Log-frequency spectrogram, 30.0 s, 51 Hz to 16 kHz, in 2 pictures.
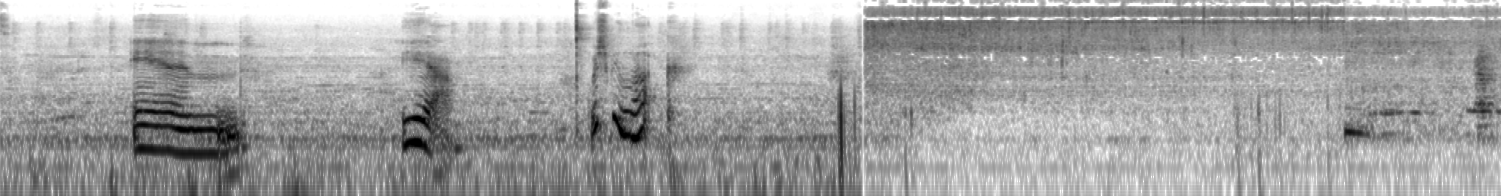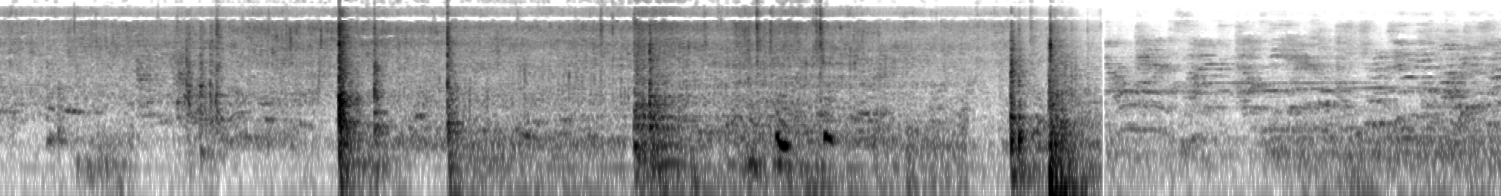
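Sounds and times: steak sizzling in a pan: 0:08.6 - 0:25.1.

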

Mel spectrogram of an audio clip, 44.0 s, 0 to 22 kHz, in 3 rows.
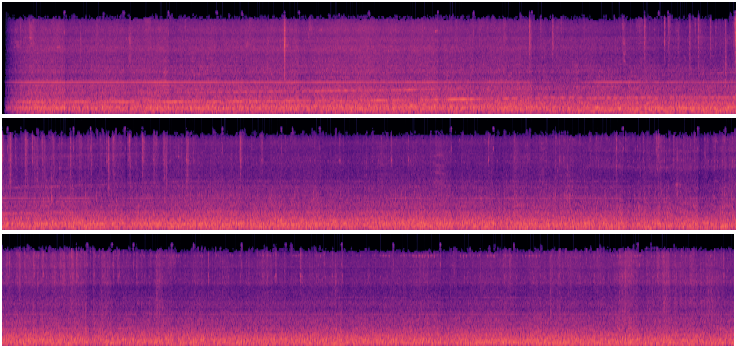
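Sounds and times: jet engine roar: 0:00.0 - 0:44.0
jet engines spooling up: 0:00.1 - 0:18.7.

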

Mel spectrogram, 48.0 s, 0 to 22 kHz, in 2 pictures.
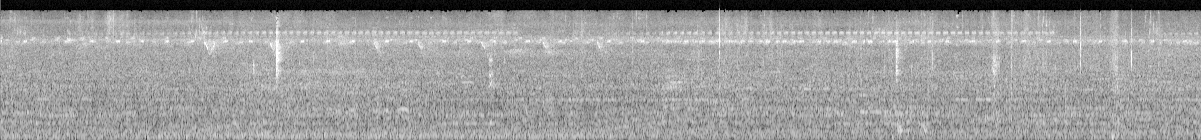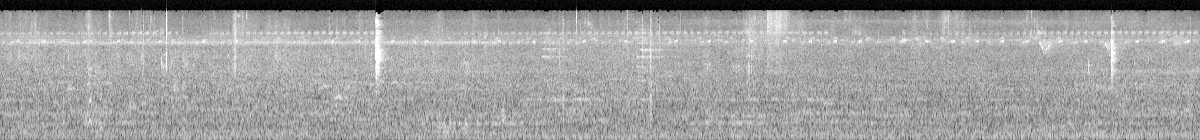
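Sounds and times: low rumbling background noise: 0:00.0 - 0:48.0.

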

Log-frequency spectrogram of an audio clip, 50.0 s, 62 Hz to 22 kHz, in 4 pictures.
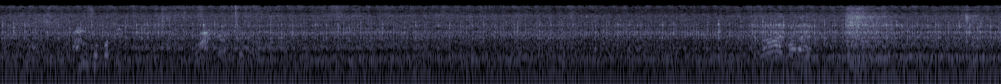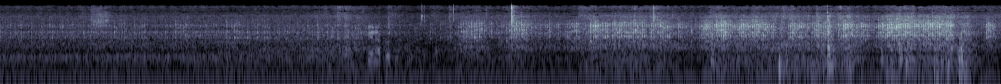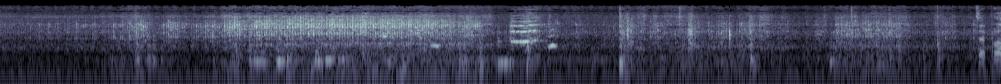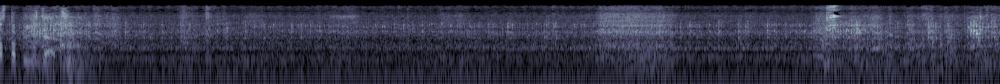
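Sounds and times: tractor engine running: 0:00.0 - 0:50.0
sharp knocks and clunks: 0:21.3 - 0:24.9, 0:32.6 - 0:34.8, 0:37.9 - 0:40.4.

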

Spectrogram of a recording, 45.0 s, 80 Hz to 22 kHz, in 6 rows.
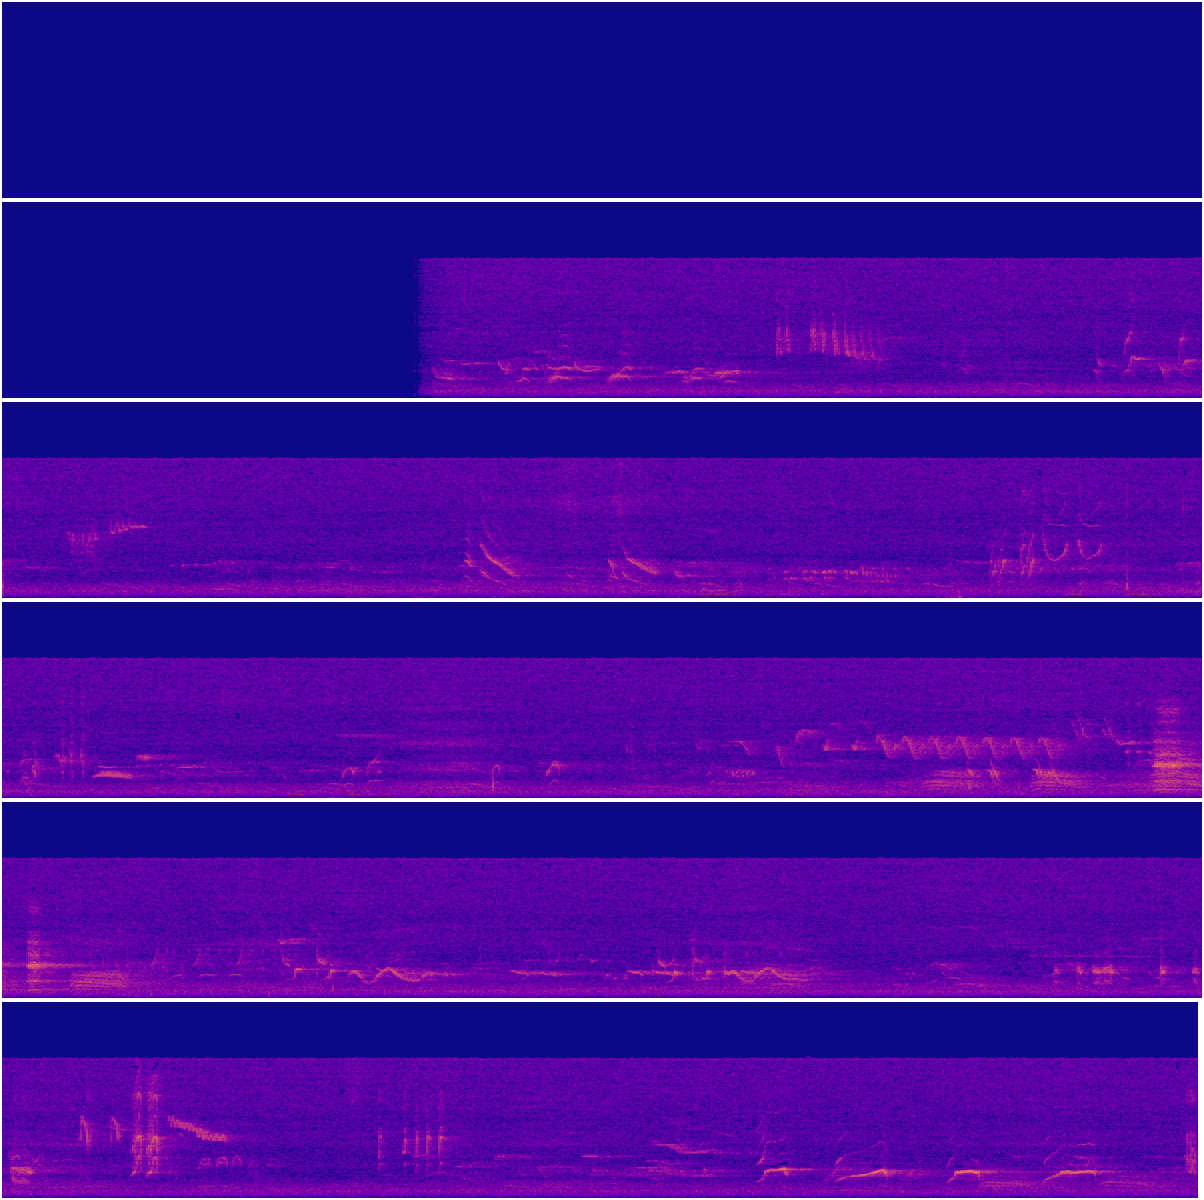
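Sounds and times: birds calling and singing: 0:10.2 - 0:44.9
harsh bird calls: 0:10.4 - 0:35.3.

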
